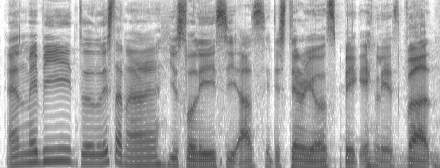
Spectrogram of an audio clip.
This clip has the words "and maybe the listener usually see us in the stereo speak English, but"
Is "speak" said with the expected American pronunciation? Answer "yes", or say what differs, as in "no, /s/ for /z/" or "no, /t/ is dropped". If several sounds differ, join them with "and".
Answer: no, /b/ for /p/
